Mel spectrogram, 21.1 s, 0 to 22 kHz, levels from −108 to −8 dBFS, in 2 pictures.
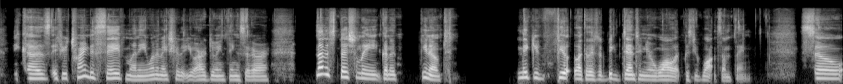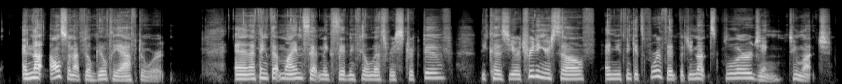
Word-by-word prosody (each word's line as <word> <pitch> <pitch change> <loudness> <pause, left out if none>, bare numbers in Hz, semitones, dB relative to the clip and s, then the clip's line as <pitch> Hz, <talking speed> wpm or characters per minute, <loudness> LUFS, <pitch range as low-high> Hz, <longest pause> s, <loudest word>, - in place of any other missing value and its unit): because 185 -1 +1
if 190 0 -5
you're 190 - -3
trying 245 +3 +2
to 220 - -2
save 190 -1 +4
money, 140 -2 -4
you 140 - -5
wanna 165 +1 -4
make 155 0 -4
sure 160 - -2
that 145 - -8
you 145 - -7
are 145 +1 -3
doing 140 -1 -7
things 140 -1 -4
that 135 - -5
are 135 0 -4 0.6
not 350 +1 +9
especially 210 - +3
gonna, 170 -1 -2 0.3
you 220 - +2
know, 140 - +3
t - - -6 0.8
make 220 -1 +1
you 210 - -2
feel 210 +5 +1
like 175 -1 +2
there's 155 -1 -2
a - - -7
big 155 +1 -5
dent 170 -2 +3
in 150 - -5
your 140 -1 -5
wallet 140 -3 -1
‘cause 140 - -7
you 140 - -12
want 135 - -3
something, 115 - -11 0.6
so 185 -2 +2 0.3
and 185 +1 +2
not 215 -1 +8
also 250 -8 +8
not 155 -3 -1
feel 150 -3 -6
guilty 155 -1 -4
afterward, 135 0 -3 0.9
and 170 0 +4
I - - +4
think 195 -2 -2
that 205 - +1
mindset 185 -2 +2
makes 165 -2 -4
saving 160 -1 -3
feel 155 -1 -6
less 155 0 -4
restrictive 205 +7 -1 0.3
because 175 -1 -1
you're 175 0 -3
treating 265 +2 +3
yourself 175 -4 +1
and 175 +1 -3
you 175 - -7
think 185 +1 -10
it's 180 - -7
worth 260 -4 -4
it, 165 -2 -4
but 160 - -11
you're 175 +1 -5
not 185 - -1
splurging 190 - -2
too 175 - -3
much. - - -2
170 Hz, 210 wpm, -24 LUFS, 150-190 Hz, 0.9 s, not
